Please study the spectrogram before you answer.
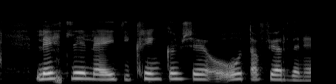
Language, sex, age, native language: Icelandic, female, 18-19, Polish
